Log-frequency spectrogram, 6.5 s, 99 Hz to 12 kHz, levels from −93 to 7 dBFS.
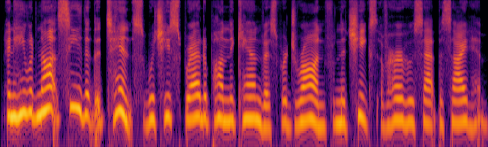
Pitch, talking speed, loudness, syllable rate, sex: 240 Hz, 230 wpm, -16 LUFS, 4.7 syllables/s, female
